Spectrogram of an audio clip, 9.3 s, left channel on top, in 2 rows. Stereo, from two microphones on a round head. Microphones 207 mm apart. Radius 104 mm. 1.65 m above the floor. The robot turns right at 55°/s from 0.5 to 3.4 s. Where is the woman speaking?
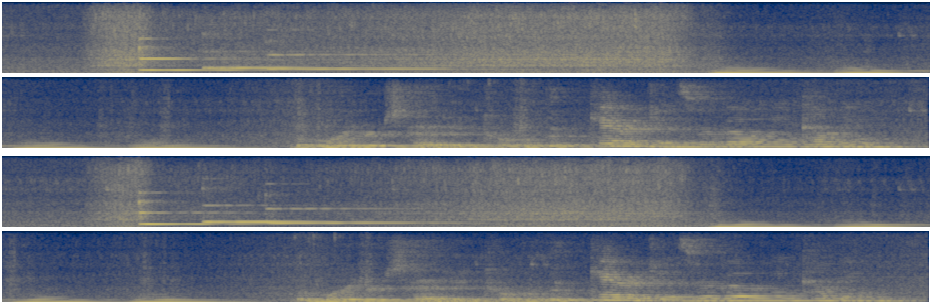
5° left (ahead or behind), 1.1 m.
